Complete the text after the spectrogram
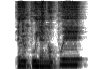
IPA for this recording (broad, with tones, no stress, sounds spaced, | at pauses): l ɛ̃˦ kʷ ɨ˧ j ɛ˨˦ n ɔ˨ kʷ eː˦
